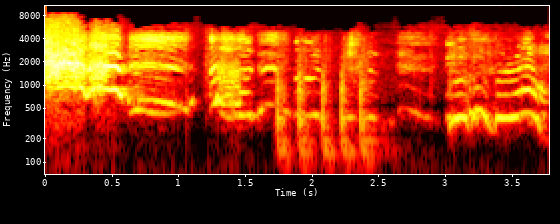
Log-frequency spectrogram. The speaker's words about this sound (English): What on earth is wrong? Why were you screaming?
